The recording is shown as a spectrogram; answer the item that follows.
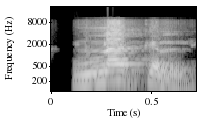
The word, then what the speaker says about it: knuckle: Knuckle here N comes after K. That's why K is silent.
